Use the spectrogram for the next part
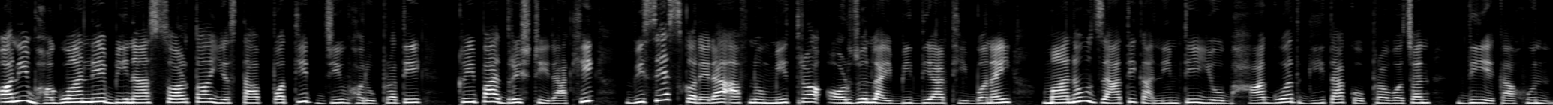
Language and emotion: Nepali, neutral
